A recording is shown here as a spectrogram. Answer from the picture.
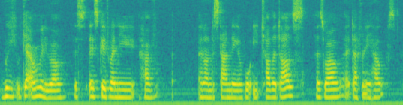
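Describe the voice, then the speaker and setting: Speaking at a moderate pace, a woman has a plain, everyday voice. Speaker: singer-songwriter. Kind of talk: casual interview chat.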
